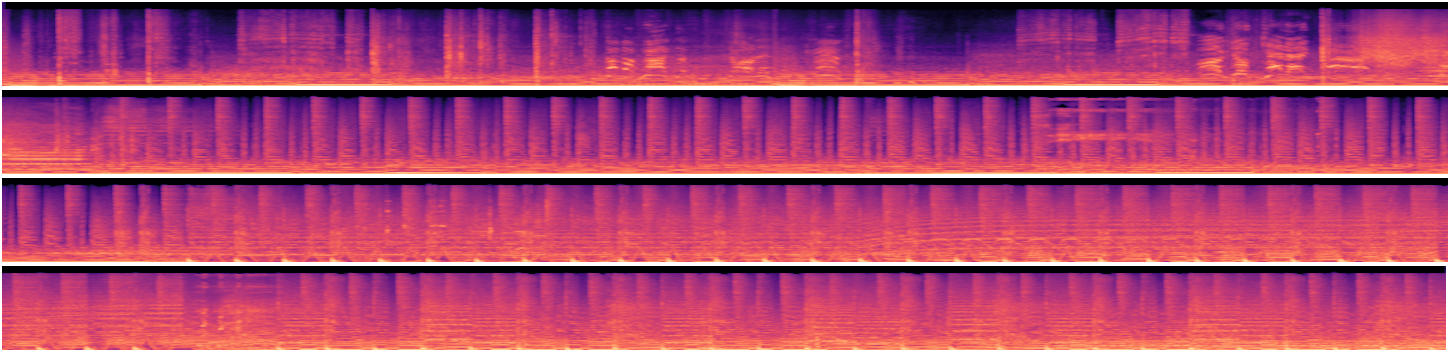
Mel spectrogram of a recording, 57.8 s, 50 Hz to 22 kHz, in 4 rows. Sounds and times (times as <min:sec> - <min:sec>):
Music: 0:00.0 - 0:57.8
Speech: 0:06.0 - 0:08.5, 0:12.0 - 0:13.7.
